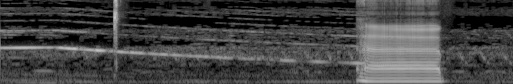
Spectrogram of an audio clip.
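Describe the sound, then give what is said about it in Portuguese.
Police car siren during a filmed chase of a stolen car: a long tone slowly sliding downward, then a short, loud, buzzy blast of the siren before it cuts off. “Perseguição policial, beleza. Ah, o carro foi furtado na Avenida Tomás Alves.”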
